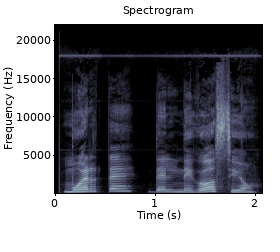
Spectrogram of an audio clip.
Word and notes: muerte del negocio: Spanish

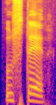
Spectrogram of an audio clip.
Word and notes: usted: Spanish

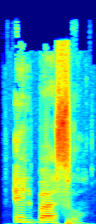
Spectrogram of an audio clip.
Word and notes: bazo: Spanish

